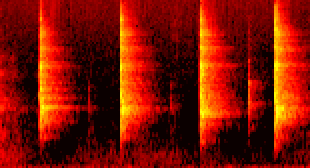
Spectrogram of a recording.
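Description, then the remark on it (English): A turkey call rasps out a purr, made with the call's lid, as four short, scratchy bursts, evenly spaced about a second apart, each fading quickly. Moderately loud, with no voices. “So that's a purr. You know, that's great uh, uh to calm him down.”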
